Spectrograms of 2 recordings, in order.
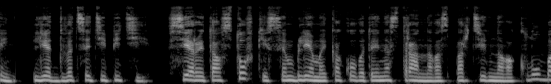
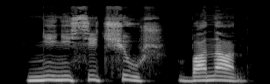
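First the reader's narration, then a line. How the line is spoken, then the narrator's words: Hissing. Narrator (Russian): прошипел вездесущий Гена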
